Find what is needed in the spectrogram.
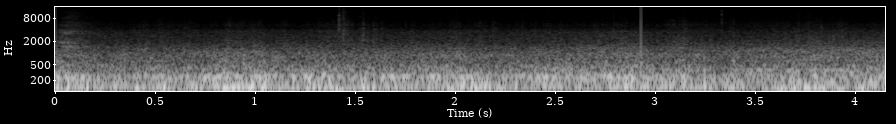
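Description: Steady low rumble of road and engine noise inside a car cruising at highway speed, with a faint click about three seconds in.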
